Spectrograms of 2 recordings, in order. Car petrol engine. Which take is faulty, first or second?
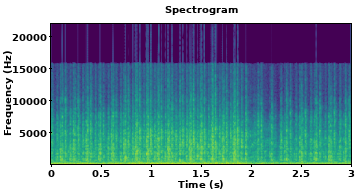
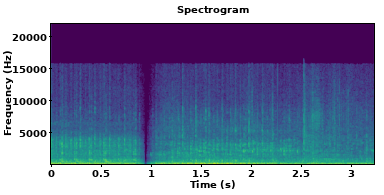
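second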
